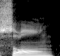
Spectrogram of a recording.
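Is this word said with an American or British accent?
British. It is said with rounded, pushed-out lips. "英国人会读成song，有个撅嘴的动作"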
